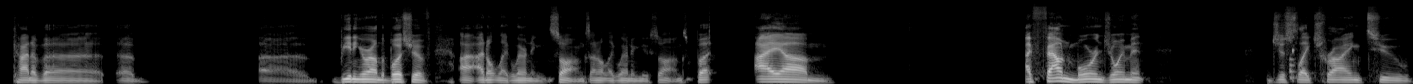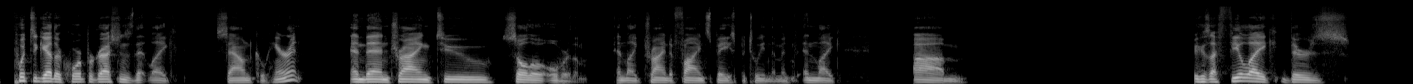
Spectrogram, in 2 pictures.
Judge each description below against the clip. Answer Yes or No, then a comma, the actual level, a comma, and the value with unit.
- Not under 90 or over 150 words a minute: Yes, average, 140 wpm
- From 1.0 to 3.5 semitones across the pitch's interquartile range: No, average, 4.3 semitones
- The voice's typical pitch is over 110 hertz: No, low, 105 Hz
